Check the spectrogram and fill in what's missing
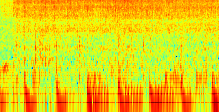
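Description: Butter sizzles in a hot pan around filet mignon, a bright steady crackle with low scraping strokes repeating at a regular pace, near and alone without voices.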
